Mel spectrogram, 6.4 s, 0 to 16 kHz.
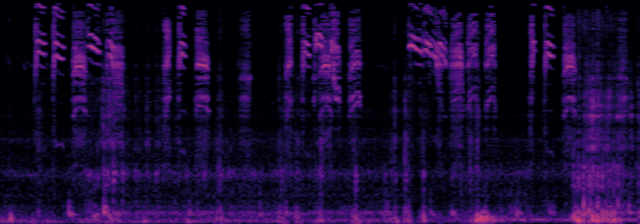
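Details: Blue tit nestlings aged 21 days, recorded 1 June 2012 while chicks fledge: dense runs of very high, short, twittering squeaks repeated in quick clusters over soft rustling and scratching.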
